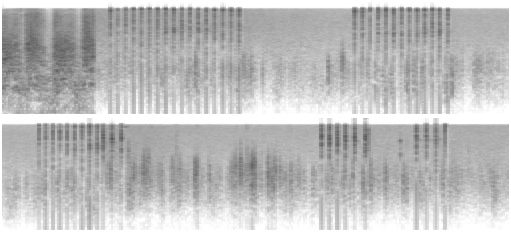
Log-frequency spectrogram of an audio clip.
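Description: A hatchet is tapped into a log with quick knocks.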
